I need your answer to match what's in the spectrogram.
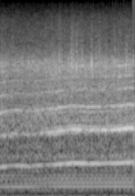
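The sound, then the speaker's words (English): A police siren from pursuing police holds a steady, piercing wail for about a second and a half, its pitch edging slightly upward, over a low rumble of motor noise with no voices. “It's coppers, all right. There's a siren.”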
